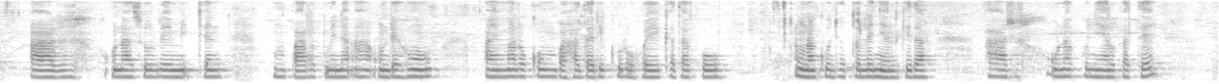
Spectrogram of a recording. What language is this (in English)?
Santali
